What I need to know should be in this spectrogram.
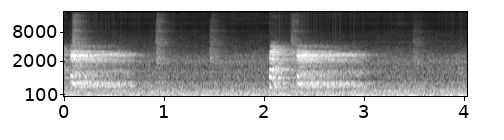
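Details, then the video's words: Two tokay gecko calls about two seconds apart, each a clipped first note leading into a longer nasal, ringing second syllable, over a constant low-pitched background hum. "Tắc ke và tiếng kêu gecko tukay"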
